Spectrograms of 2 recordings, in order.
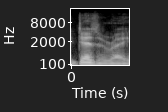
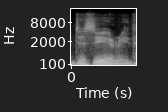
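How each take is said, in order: First: "Desiree" said as DEZ-uh-ray; settled pronunciation. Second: "Desiree" said as dih-ZEER-ee; preferred pronunciation. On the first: Reader settles on the name Desiree, said DEZ-uh-ray. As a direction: end "Desiree" on ray, stressed at the front. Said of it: "but anyway, Desiree". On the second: Reader prefers the old Desiree, said dih-ZEER-ee. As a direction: middle of "Desiree" stretched to ZEER. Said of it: "I quite like Desiree". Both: Shown as a demonstration.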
